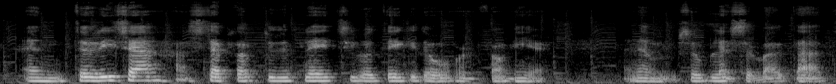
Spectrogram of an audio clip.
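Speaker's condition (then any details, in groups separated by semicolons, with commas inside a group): Multiple system atrophy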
